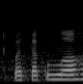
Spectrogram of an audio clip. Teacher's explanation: اللہ کے لام کو موٹا پڑھیں گے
